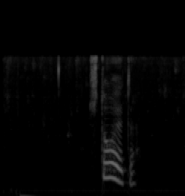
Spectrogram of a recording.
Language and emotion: Russian, neutral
